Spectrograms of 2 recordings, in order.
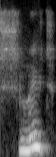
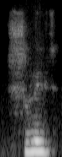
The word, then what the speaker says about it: Slot: And it's Sloot, by the way. Yeah, that's how you pronounce his name, Sloot.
